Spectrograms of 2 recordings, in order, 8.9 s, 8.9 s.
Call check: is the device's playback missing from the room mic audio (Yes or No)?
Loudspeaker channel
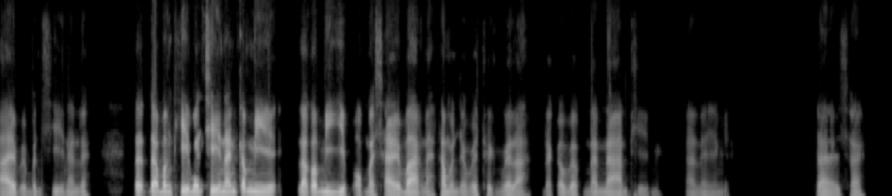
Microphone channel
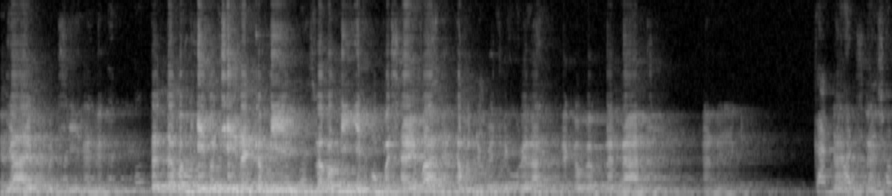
No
